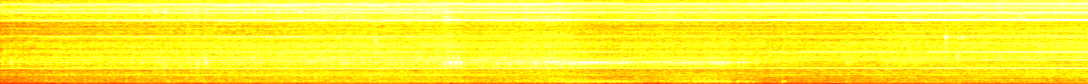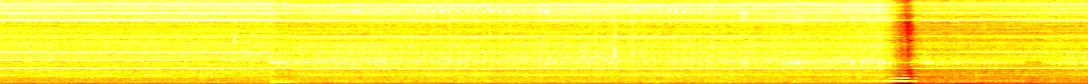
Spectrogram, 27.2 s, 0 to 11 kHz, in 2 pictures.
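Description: Warco WM180 mini lathe running, its motor and drive giving a steady whine while the tool takes a turning cut along the spinning workpiece. The sound drops out very briefly near the end.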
